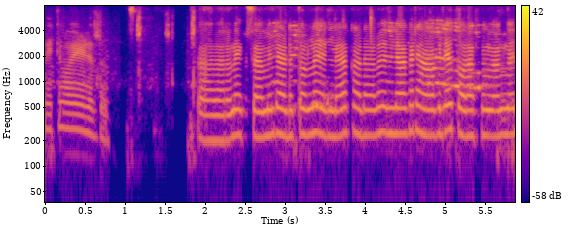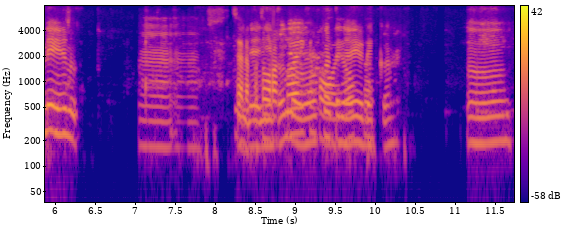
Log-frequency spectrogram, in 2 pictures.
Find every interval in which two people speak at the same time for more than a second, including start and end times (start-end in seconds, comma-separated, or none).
8.2-9.9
